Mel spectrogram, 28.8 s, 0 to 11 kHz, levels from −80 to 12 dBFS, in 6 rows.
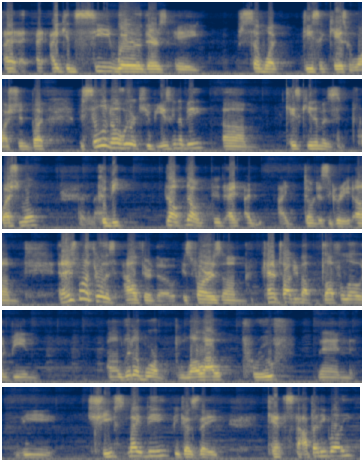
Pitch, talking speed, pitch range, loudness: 140 Hz, 160 wpm, 125-160 Hz, -11 LUFS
